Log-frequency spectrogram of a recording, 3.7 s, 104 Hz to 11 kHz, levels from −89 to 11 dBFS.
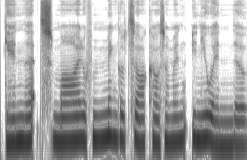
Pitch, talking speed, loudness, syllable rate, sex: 180 Hz, 130 wpm, -17 LUFS, 3.9 syllables/s, female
